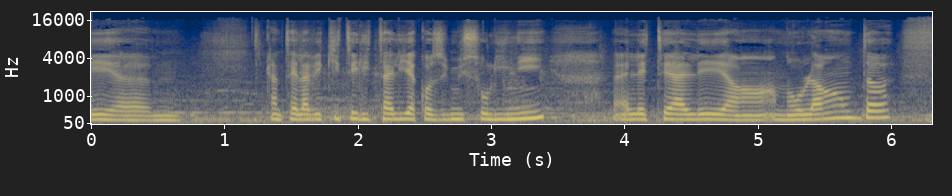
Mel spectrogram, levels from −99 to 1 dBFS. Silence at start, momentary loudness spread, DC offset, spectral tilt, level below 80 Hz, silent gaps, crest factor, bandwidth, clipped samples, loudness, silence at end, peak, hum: 0 s; 10 LU; under 0.1%; -5 dB/octave; -52 dBFS; none; 16 dB; 17 kHz; under 0.1%; -22 LUFS; 0 s; -8 dBFS; none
